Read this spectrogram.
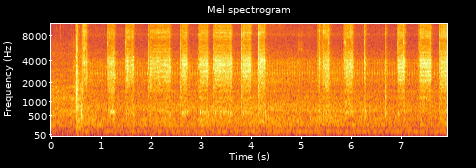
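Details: Toyota 22RE fuel injector bench-tested after cleaning and rebuild with new filter screen, O-rings, gaskets and pintle cap: quick, sharp, even hissing spray bursts with a light click at each pulse; it sprays properly.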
